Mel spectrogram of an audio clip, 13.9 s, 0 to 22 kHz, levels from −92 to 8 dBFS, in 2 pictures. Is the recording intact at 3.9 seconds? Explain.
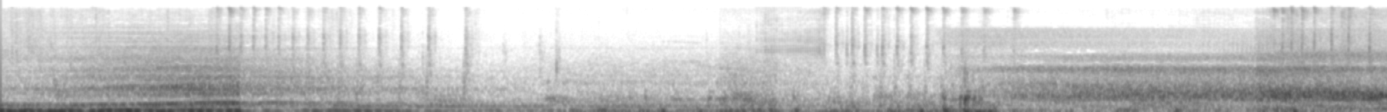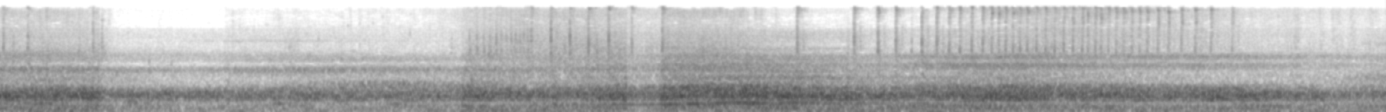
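No. At 3.9 s the audio sits inside a one channel drops out fault, running from 3.88 s to 6.28 s. The sound falls abruptly by about 6 dB at 3.88 s and stays lower until 6.28 s. The likely cause is one stereo channel going silent for that span. In the mono sum, content common to both channels loses half its contribution, hence the drop. Anything present only in the lost channel disappears entirely.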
